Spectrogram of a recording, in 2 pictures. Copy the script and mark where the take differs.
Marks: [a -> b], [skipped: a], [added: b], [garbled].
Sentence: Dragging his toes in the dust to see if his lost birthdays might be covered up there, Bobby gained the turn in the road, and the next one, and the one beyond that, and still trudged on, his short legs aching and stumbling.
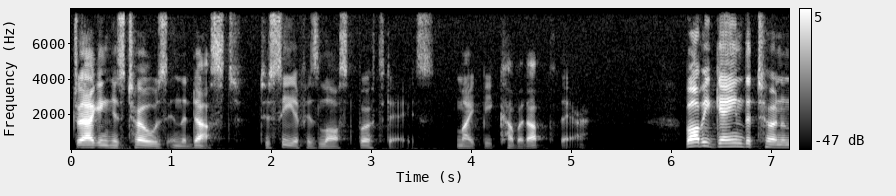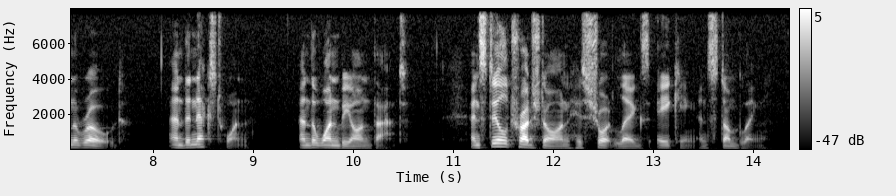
Dragging his toes in the dust to see if his lost birthdays might be covered up there, Bobby gained the turn in the road, and the next one, and the one beyond that, and still trudged on, his short legs aching and stumbling.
